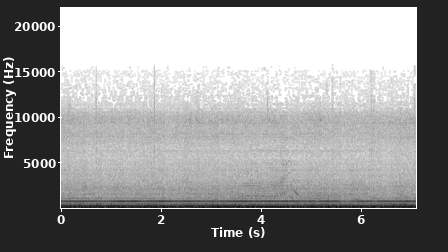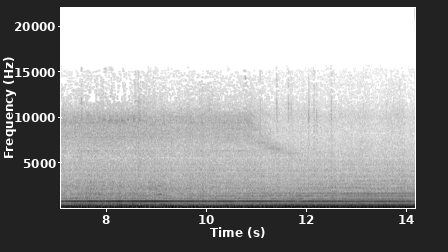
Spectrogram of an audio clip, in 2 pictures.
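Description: Boeing 777-300ER's GE90 engines at takeoff thrust, heard inside the cabin: a loud, steady drone with a steady whine above it as the jet rolls down the runway and lifts off.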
